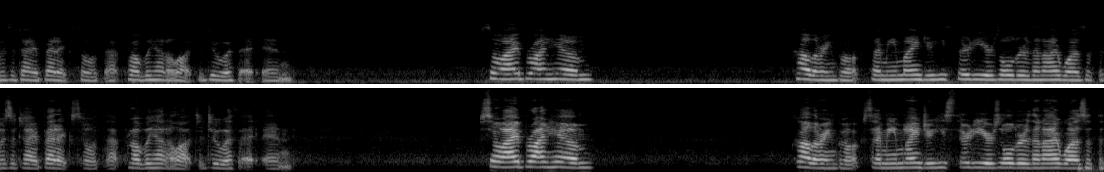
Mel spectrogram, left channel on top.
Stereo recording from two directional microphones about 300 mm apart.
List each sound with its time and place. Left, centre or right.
0.0 s speech: right
4.9 s speech: right
7.9 s speech: right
